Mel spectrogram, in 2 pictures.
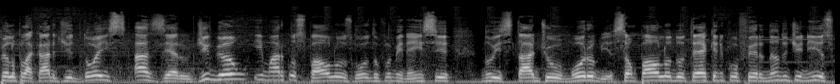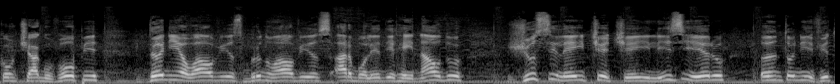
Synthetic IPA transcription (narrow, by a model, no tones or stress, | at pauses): pelʊplakaɾd͡ʒɪd̪ojzazɛɾʊd͡ʒiɡɐ̃w̃ɪmaɾkʊspawlʊzɡozd̪ʊfluminẽsɪ | nʊɪst̪ad͡ʒiʊmoɾũbisɐ̃w̃pawlʊd̪ʊt̪ɛknikʊfeɾnɐ̃nd̪ʊd͡ʒiniskõw̃t͡ʃiaɡʊvowpɪ | d̪ɐniɛwawvɪsbɾũnʊawvɪsaɾboled̪ʊɪɦejnawd̪ʊ | ʒusilejt͡ʃet͡ʃelizieɾʊ | ɐ̃nt̪õnivit̪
